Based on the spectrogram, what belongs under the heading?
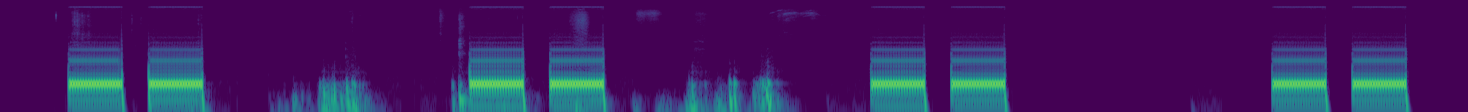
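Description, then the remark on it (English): A phone's outgoing ringing tone as a call is placed to a friend late at night repeats four times, each a pair of steady electronic buzzes in the British double-ring pattern, with faint rustling and murmurs in the pauses between rings. “So, that GCSE day, let me see if I can phone”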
